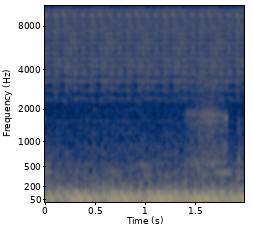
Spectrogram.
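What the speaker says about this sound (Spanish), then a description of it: "A ver, en helicóptero." A steady, loud helicopter rotor drone from the Roblox game Brookhaven runs continuously, with a faint tonal blip near the end and no voices.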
